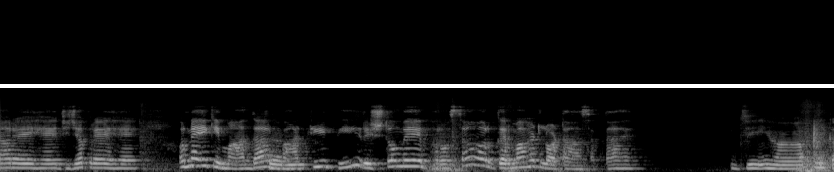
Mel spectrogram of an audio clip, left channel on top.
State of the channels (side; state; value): left; silent; 57 dB below the other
